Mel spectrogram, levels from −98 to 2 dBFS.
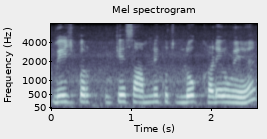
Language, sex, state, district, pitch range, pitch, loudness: Hindi, female, Uttar Pradesh, Muzaffarnagar, 210-235 Hz, 225 Hz, -15 LUFS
